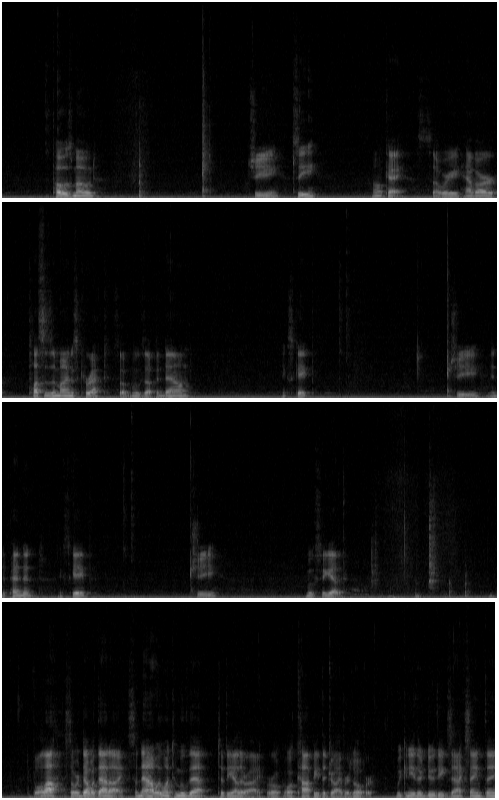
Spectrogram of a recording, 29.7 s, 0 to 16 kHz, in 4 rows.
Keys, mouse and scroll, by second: 3.0 g, 5.6-7.2 drag, 5.6-7.2 middle drag, 5.6-7.2 right drag, 7.3-7.9 drag, 7.3-7.9 middle drag, 7.3-7.9 right drag, 8.8-12.6 drag, 8.8-12.4 middle drag, 8.8-12.4 right drag, 14.1 g, 16.6 click, 17.6 g, 28.0-28.5 scroll up 2, 28.5-29.1 scroll down 1, 29.1 middle click.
